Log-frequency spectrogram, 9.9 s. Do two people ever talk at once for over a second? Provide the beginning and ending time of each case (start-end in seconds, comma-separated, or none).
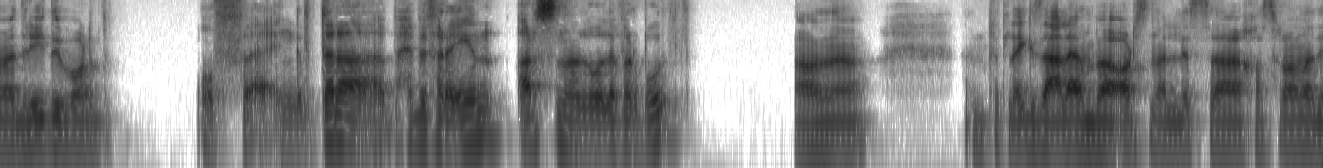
none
